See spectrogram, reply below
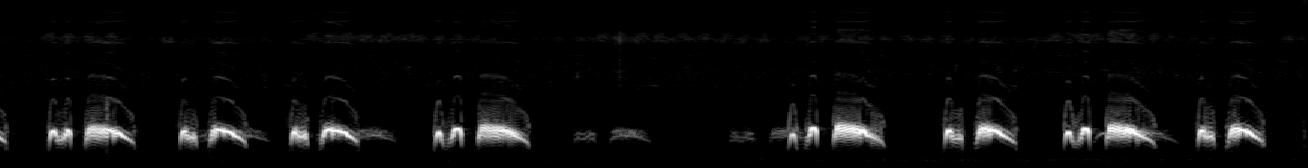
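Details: Long series of spotted dove coos meant to attract wild doves: many short double notes and drawn-out falling croos in loose rhythm, with a brief lull of softer notes in the middle.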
